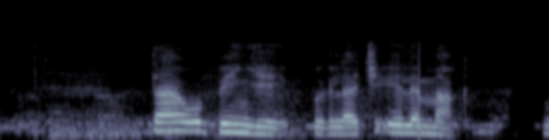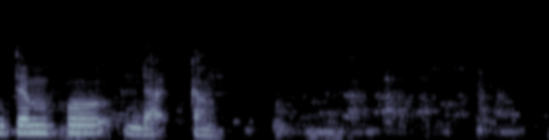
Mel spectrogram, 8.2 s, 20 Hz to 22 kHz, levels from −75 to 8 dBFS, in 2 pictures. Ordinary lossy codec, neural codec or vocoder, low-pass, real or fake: Opus, 24 kbps; none; 7.2 kHz; real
